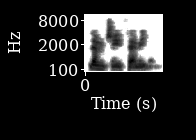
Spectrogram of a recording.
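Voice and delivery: تيثمي with a long "ee" after the t; dialectal kasra prefix. Shown as a demonstration. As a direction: say تيثمي as "teethami". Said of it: "ويجيزون أن يقولوا لم تيثمي".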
